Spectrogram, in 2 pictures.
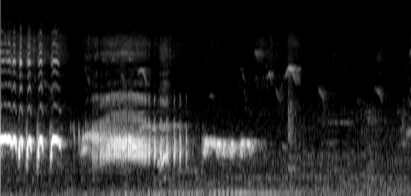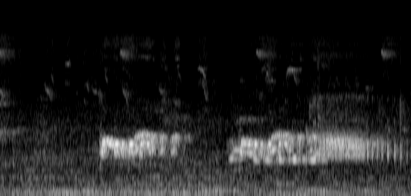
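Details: Zebra dove, a local perkutut kept for therapy singing, giving rolling, pulsed coos near one pitch in bursts of about a second, the first quick and stuttered, later phrases smoother and longer, separated by pauses with faint low hum beneath.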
